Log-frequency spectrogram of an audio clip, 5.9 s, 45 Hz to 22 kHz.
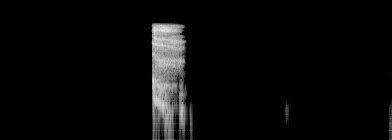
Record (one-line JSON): {"cough_length": "5.9 s", "cough_amplitude": 28600, "cough_signal_mean_std_ratio": 0.21, "survey_phase": "beta (2021-08-13 to 2022-03-07)", "age": "45-64", "gender": "Female", "wearing_mask": "No", "symptom_none": true, "smoker_status": "Never smoked", "respiratory_condition_asthma": false, "respiratory_condition_other": false, "recruitment_source": "REACT", "submission_delay": "4 days", "covid_test_result": "Negative", "covid_test_method": "RT-qPCR", "influenza_a_test_result": "Negative", "influenza_b_test_result": "Negative"}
